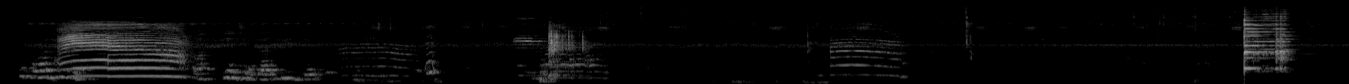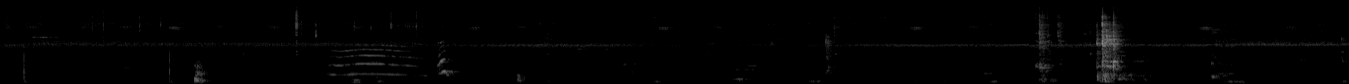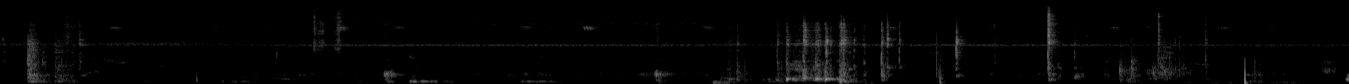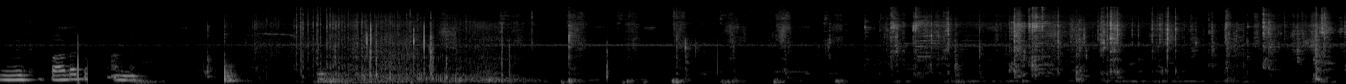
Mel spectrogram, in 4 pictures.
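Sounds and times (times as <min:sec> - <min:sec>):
crickets chirring: 0:00.2 - 0:53.9
cat meowing: 0:00.5 - 0:01.9, 0:08.3 - 0:09.1
kitchen utensils and dishes clattering: 0:12.4 - 0:13.2, 0:23.8 - 0:24.9, 0:34.2 - 0:36.0, 0:48.7 - 0:53.9.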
